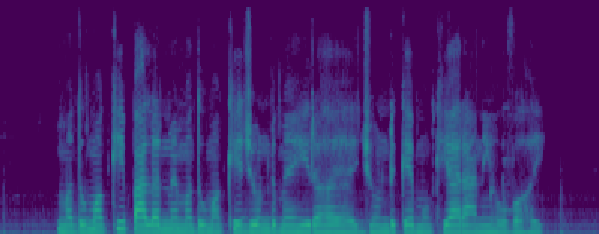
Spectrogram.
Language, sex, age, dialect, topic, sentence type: Magahi, female, 18-24, Southern, agriculture, statement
